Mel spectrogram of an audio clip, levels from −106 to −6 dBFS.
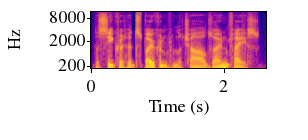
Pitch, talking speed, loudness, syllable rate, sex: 95 Hz, 205 wpm, -18 LUFS, 4.5 syllables/s, male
